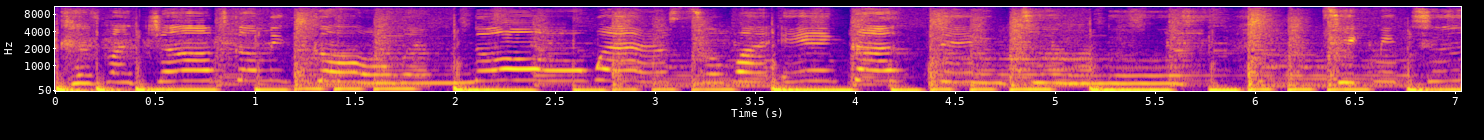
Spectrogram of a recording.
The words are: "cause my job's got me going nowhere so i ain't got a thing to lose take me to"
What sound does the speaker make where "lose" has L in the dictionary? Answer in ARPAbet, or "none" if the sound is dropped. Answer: N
